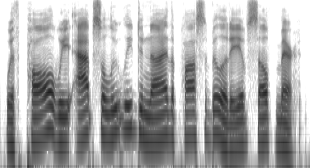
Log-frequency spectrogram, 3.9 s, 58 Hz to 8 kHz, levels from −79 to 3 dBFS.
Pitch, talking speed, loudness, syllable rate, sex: 135 Hz, 155 wpm, -19 LUFS, 5.5 syllables/s, male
